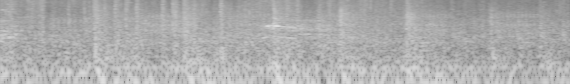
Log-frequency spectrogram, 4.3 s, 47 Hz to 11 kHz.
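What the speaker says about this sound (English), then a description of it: "Bomb drop coming in." Bomb drop explosions in Helldivers 2: a dense, continuous roar of booms and blasts with rumbling low end, loud throughout with no single clear detonation standing out.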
